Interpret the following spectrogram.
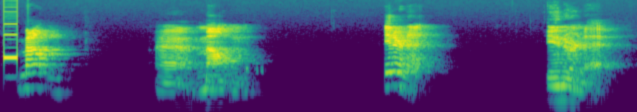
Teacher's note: Se você reparar, o T está sumindo completamente.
